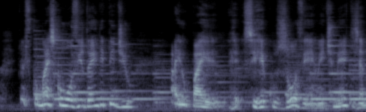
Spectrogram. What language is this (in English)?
Portuguese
